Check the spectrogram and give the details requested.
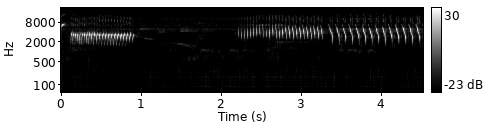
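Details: Canary in full 'gacor dor nembak' song, used as a prompt to get silent canaries singing: a dense buzzy high tour lasting about a second, a short pause, then a fast pulsed roll building in loudness and speeding into crisp repeated notes.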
